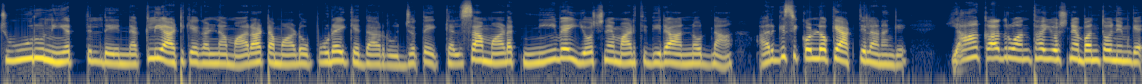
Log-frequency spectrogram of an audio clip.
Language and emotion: Kannada, disgusted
